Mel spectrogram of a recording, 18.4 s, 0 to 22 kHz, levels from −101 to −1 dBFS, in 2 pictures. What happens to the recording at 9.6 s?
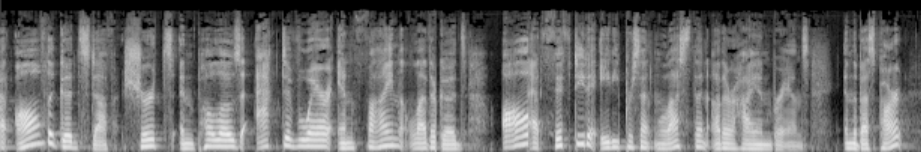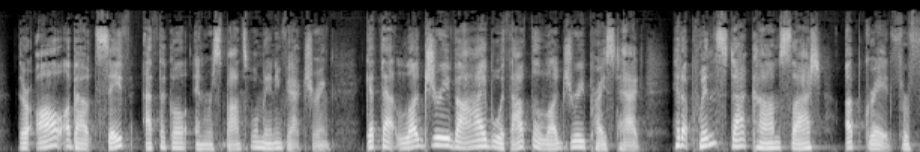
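Nothing goes wrong at 9.6 s; the audio is intact at that moment, without any click, dropout or change in level or tone.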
